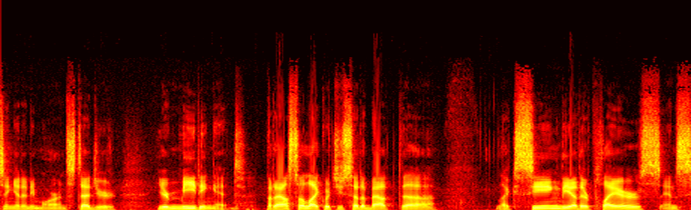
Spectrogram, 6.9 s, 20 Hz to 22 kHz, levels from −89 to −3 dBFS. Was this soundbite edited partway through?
no; 0 cuts

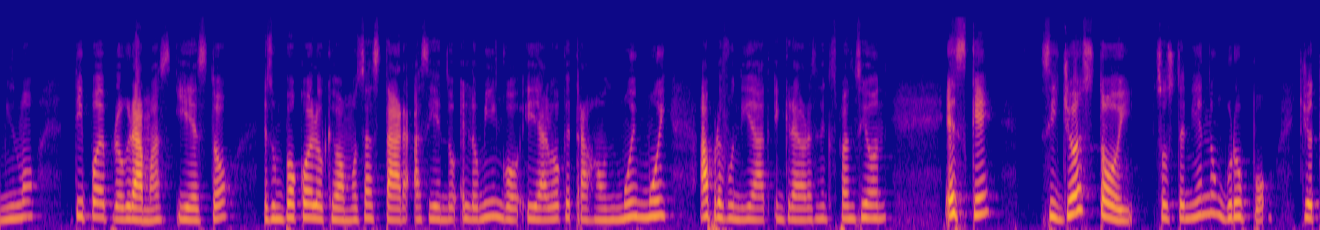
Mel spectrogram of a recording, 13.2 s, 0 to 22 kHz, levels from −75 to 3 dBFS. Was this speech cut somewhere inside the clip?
no; 0 cuts

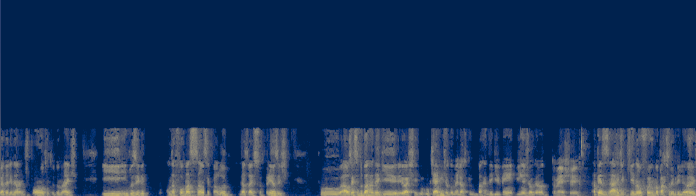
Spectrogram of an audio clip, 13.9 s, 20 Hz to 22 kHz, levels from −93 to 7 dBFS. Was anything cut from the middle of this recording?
yes; 2 cuts; at 4.1 s, 8.3 s

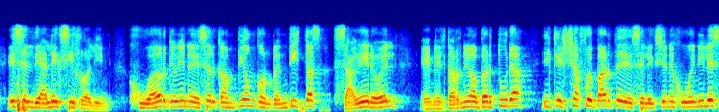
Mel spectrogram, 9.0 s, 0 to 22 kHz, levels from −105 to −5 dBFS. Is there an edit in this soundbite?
no; 0 cuts

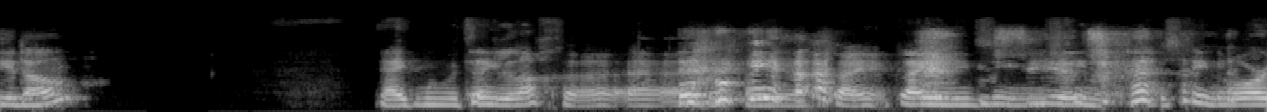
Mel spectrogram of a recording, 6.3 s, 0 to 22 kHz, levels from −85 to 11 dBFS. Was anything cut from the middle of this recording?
no; 0 cuts

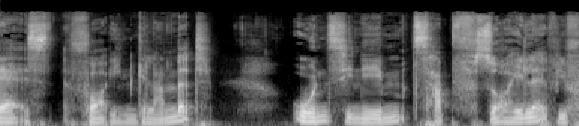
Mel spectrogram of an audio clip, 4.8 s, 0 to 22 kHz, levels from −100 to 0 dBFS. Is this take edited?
yes; 1 cut; at 3.4 s

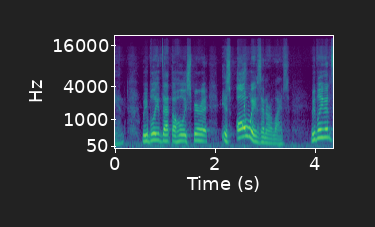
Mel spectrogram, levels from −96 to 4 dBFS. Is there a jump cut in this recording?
no; 0 cuts

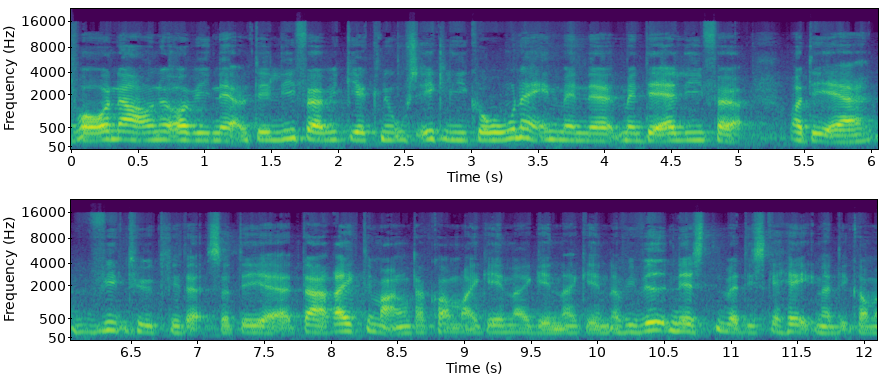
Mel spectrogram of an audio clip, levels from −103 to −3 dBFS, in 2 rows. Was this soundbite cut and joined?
no; 0 cuts

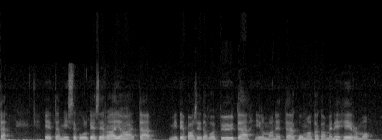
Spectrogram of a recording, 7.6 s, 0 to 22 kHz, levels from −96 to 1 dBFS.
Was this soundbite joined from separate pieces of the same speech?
no; 0 cuts

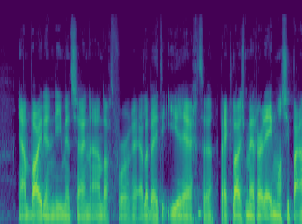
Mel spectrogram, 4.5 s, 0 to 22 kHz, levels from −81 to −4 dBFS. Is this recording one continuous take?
no; 1 cut; at 3.3 s

